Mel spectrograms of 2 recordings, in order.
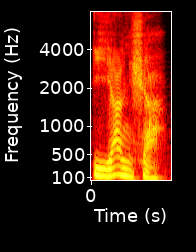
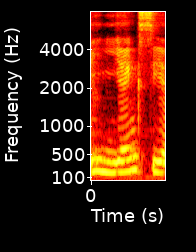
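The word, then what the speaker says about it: Yanxia: Doma, meanwhile, is here on the eastern coast of Otherd in Yansha. That's how that's pronounced. I always called it Yangtze. I guess Yansha makes more sense.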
